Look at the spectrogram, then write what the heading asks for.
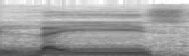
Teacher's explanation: لی یا لین ہے، تھوڑا نرمی کے ساتھ کھینچ کر ادا کریں گے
